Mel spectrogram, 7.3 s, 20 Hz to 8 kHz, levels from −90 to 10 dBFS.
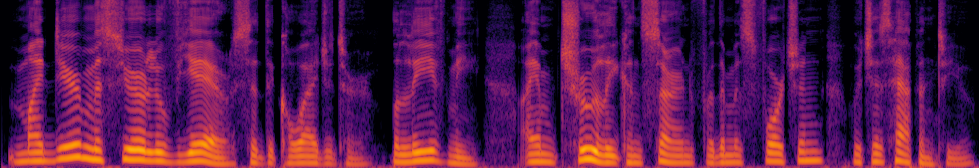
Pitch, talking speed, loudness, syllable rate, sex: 135 Hz, 170 wpm, -20 LUFS, 5.6 syllables/s, male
